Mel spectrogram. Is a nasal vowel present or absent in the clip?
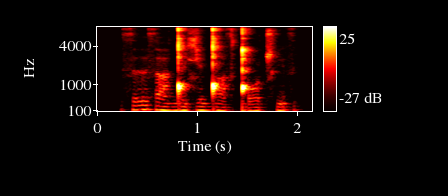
present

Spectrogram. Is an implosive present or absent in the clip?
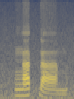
present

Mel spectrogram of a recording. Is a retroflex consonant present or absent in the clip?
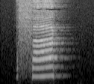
absent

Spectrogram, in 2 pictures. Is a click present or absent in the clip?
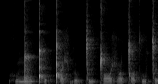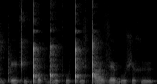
present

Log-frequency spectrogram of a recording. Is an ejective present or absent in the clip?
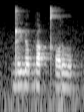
absent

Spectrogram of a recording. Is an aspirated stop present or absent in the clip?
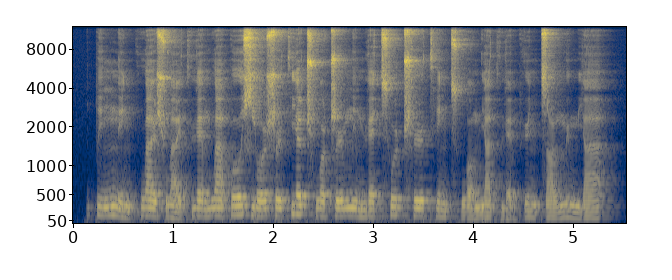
present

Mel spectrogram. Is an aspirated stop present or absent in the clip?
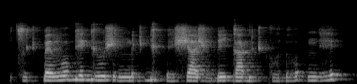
absent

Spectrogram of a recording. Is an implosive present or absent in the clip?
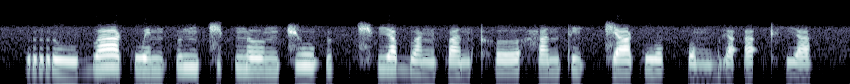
absent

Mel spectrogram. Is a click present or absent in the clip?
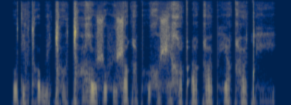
present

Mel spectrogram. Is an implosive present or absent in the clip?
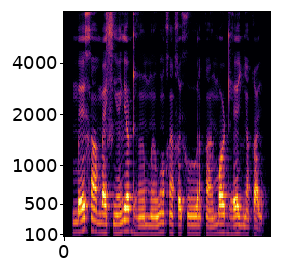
absent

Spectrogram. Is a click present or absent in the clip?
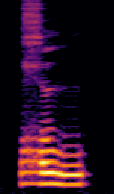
absent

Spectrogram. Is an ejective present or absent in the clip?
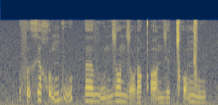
present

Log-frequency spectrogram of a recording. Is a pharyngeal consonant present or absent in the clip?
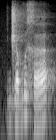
absent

